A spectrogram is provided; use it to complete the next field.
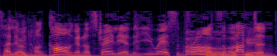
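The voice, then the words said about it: Mixed international European-sounding English accent. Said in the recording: “my accent's now weird ... such a chamorse of an accent ... your English accent is quite, you know, European.”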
